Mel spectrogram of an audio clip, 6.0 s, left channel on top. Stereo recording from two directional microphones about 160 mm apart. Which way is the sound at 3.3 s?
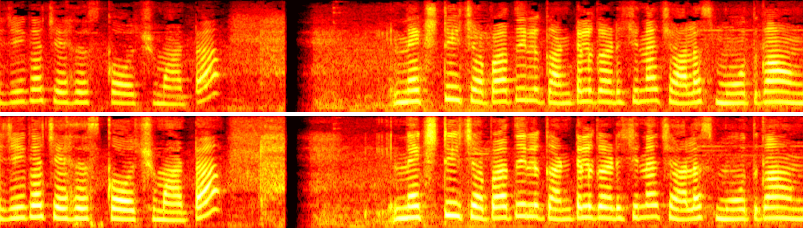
15° right (ahead or behind).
